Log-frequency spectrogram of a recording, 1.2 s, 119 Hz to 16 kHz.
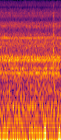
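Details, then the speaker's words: Logik LVD7W18 condenser tumble dryer after repairing damaged wiring at the moulded plug that tripped the fusebox: steady, even low motor hum with soft airy whoosh, no knocks or rattles. Running normally. "and as you can probably hear machine is uh running"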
